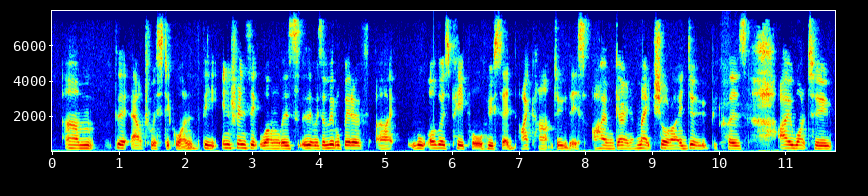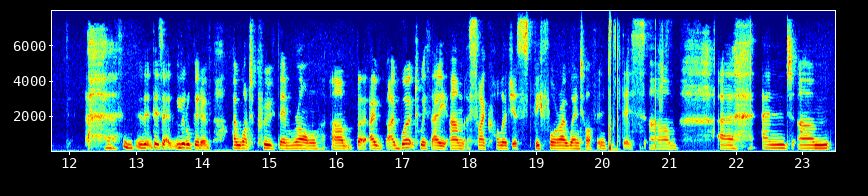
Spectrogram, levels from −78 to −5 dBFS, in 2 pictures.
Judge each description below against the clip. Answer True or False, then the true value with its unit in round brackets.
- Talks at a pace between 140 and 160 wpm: False (170 wpm)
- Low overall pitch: False (180 Hz)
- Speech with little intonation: True (2.3 semitones)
